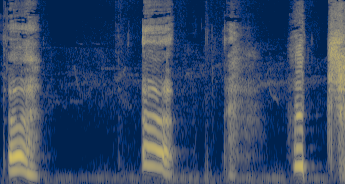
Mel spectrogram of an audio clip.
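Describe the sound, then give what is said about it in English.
A drawn-out, theatrical sneeze from someone who is stuffed up with a bad cold: two rising, voiced gasps separated by pauses, a few short catches, then a sudden loud, hissy burst at the end. It sounds like a voice performing the sneeze. “Bless you”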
